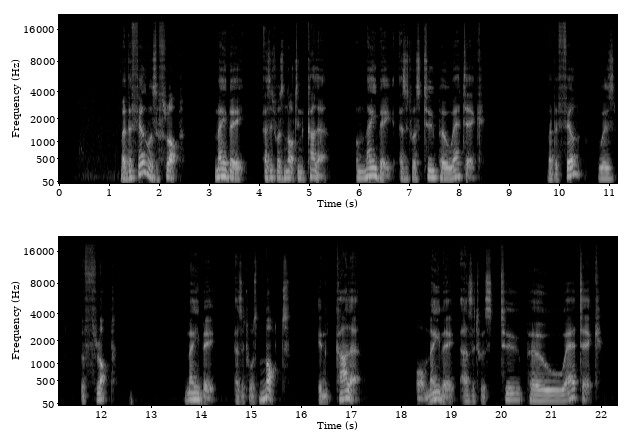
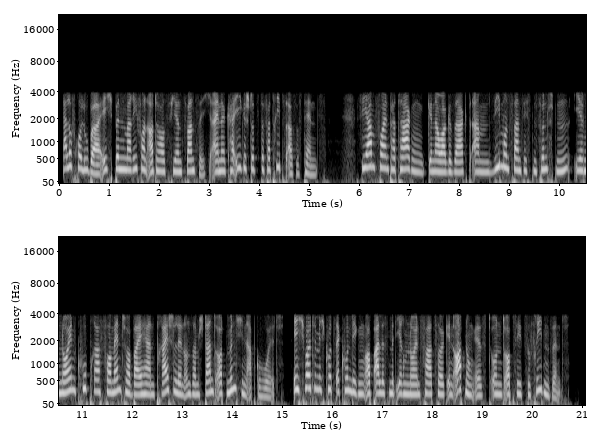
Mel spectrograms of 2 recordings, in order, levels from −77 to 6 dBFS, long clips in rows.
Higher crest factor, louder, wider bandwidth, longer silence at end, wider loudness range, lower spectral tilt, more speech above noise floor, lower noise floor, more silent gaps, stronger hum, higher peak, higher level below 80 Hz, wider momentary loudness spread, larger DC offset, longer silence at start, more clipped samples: first, 20 dB vs 14 dB; second, -30 LUFS vs -16 LUFS; first, 19 kHz vs 4 kHz; second, 0.35 s vs 0.5 s; about the same, 5 LU vs 3 LU; second, -5.5 dB/octave vs -10 dB/octave; first, 49 dB vs 31 dB; first, -78 dBFS vs -46 dBFS; neither; neither; second, -10 dBFS vs 0 dBFS; second, -64 dBFS vs -32 dBFS; first, 13 LU vs 8 LU; neither; first, 1.25 s vs 0.1 s; neither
